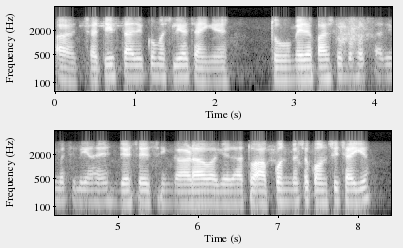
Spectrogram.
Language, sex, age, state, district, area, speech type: Urdu, male, 18-30, Uttar Pradesh, Ghaziabad, rural, conversation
